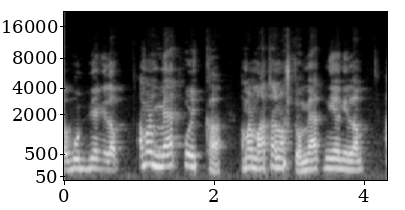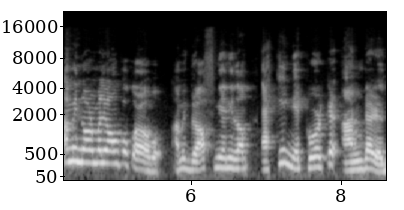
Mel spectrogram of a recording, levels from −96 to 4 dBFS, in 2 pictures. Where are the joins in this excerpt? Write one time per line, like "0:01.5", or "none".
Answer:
0:06.8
